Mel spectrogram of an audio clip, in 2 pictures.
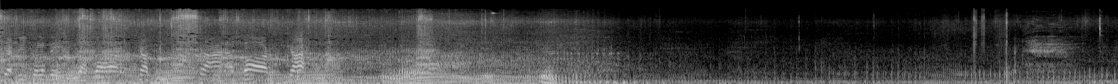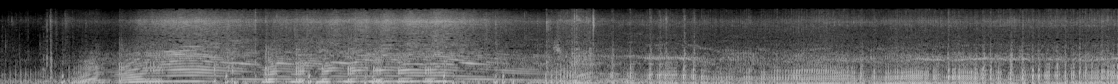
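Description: A motorbike engine revs up and down close by.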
